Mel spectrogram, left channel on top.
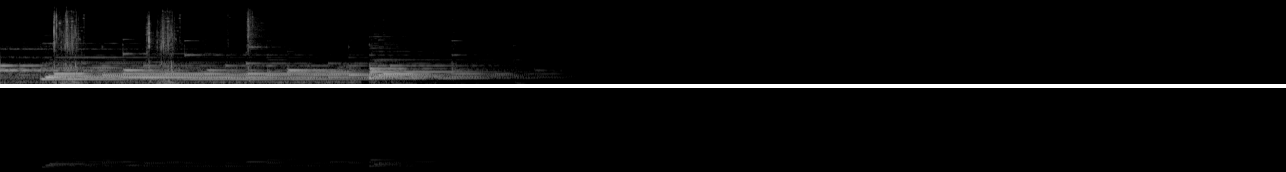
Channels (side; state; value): right; quieter; 37.4 dB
